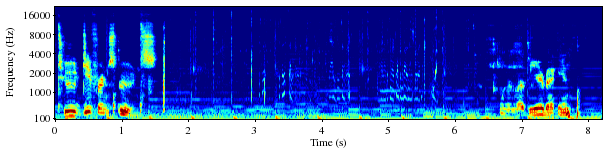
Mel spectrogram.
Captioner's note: sped up talking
